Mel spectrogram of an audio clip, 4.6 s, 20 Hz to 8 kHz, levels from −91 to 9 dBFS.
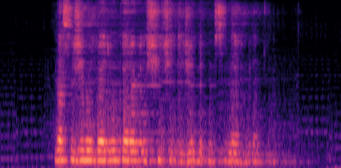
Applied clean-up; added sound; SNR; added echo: neural separator model SepFormer DNS4.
